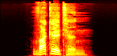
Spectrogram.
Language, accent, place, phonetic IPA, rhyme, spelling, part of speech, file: German, Germany, Berlin, [ˈvakl̩tn̩], -akl̩tn̩, wackelten, verb, De-wackelten.ogg
- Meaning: inflection of wackeln: 1. first/third-person plural preterite 2. first/third-person plural subjunctive II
